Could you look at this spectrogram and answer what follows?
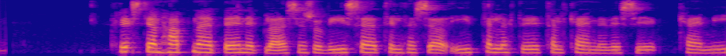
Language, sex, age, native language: Icelandic, female, 40-49, Icelandic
